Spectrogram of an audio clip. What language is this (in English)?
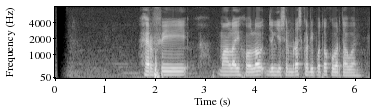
Sundanese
